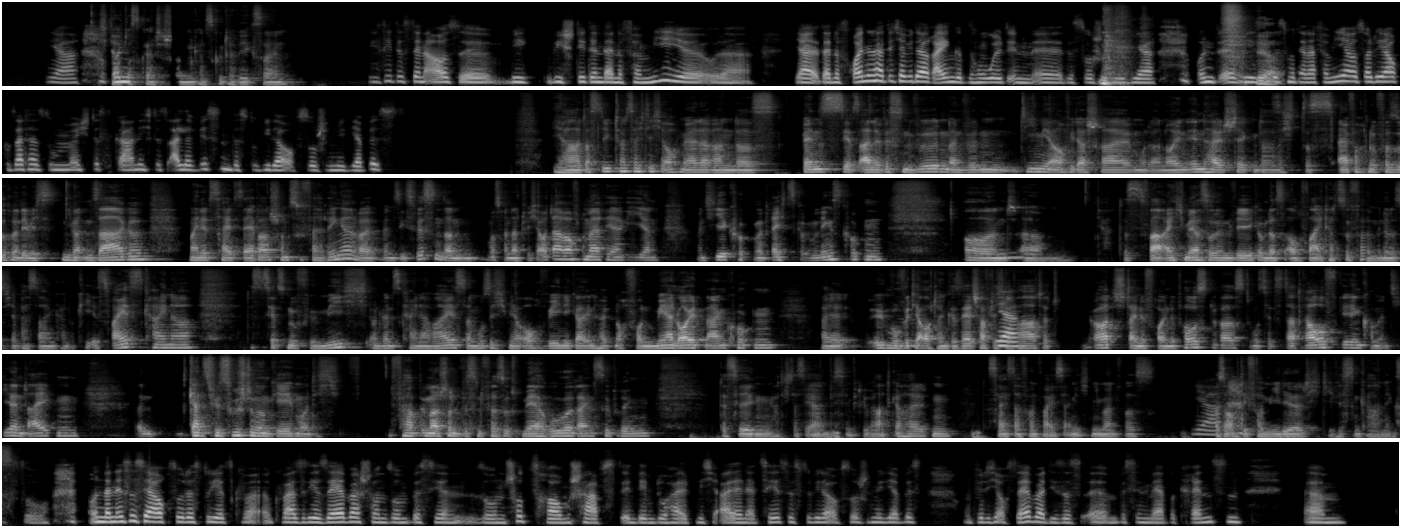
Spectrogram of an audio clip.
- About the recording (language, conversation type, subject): German, advice, Wie gehe ich mit Geldsorgen und dem Druck durch Vergleiche in meinem Umfeld um?
- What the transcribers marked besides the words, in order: other background noise; laugh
